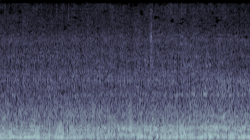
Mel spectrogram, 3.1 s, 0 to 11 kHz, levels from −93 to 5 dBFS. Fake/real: fake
